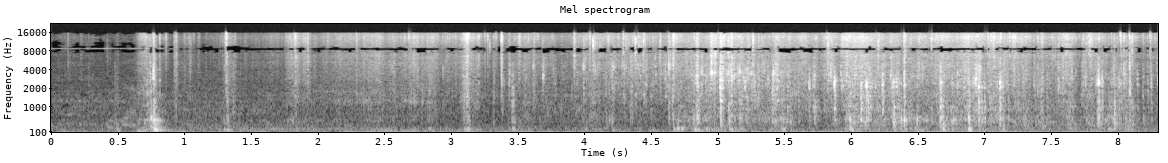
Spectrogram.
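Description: A plastic bag of ice crinkling and rustling as it is handled and set down, with scattered clicks and knocks. The sound is busiest in the second half, over a steady low rumble.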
